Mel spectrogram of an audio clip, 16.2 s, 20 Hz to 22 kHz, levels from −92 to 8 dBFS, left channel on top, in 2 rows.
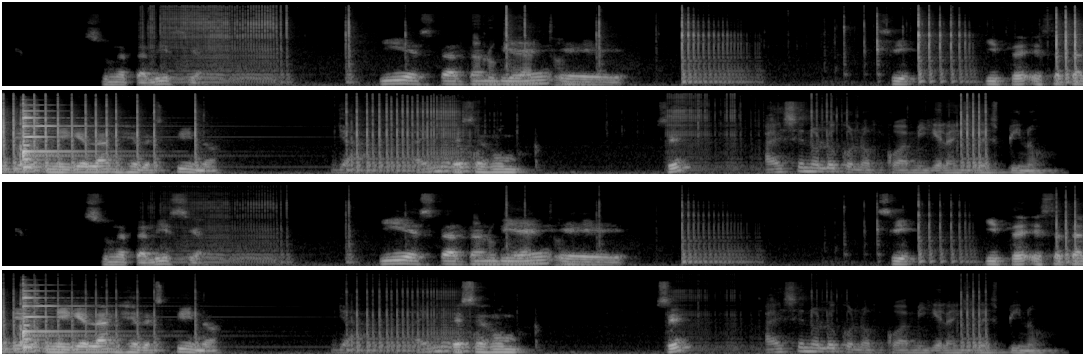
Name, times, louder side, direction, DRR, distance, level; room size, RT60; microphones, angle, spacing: voice 1, 0.6-1.6 2.8-4.7 6.6-6.9 7.4-9.8 11.5-12.0 13.0-13.3, right 2 dB, 40° right, 1.3 m, -34 dB
sound 1, 1.0-3.4 3.8-4.0 4.5-4.6 4.9-5.9 6.2-7.6 7.8-9.8 10.7-12.0 13.1-13.8 14.2-14.5 14.8-14.9 15.2-15.5, left 6 dB, 80° left, 5.7 m, -40 dB
voice 2, 3.5-4.5 10.6-11.7 13.8-16.0, left 1 dB, 40° left, 4.7 m, -42 dB
sound 2, 8.2-15.6, left 3 dB, 15° left, 1.8 m, -35 dB
head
